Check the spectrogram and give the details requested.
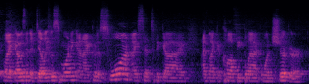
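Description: A man in his thirties doing a stand-up comedy routine, theatrical, with mock-formal flourishes. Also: fairly high pitch. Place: small dark comedy bar. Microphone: handheld stage microphone. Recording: roomy club sound, distant, audience noise. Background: club audience.

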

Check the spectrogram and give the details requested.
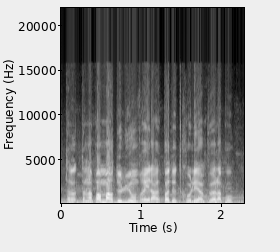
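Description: Fast cheeky young male street interviewer. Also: on the high side, music in the background. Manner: cheeky, provocative. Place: outdoor steps at a carnival. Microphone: handheld mic.

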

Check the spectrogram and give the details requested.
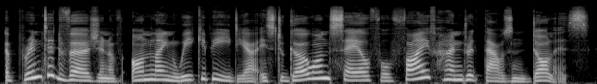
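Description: Woman, lively intonation, dry studio sound, exam listening reader. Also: mid-range voice, measured pace, no room sound. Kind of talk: scripted reading for a listening test.

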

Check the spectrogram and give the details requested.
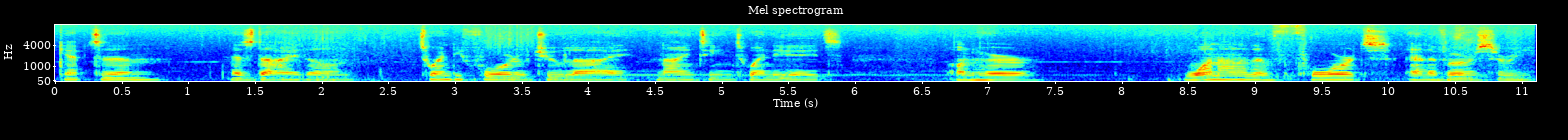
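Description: A man's voice: on the low side, level tone, takes it slowly, slight background noise, rough recording. A young man casually narrating a walk through an abandoned house, curious and pointing things out as he goes. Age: young adult. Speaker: urban explorer.

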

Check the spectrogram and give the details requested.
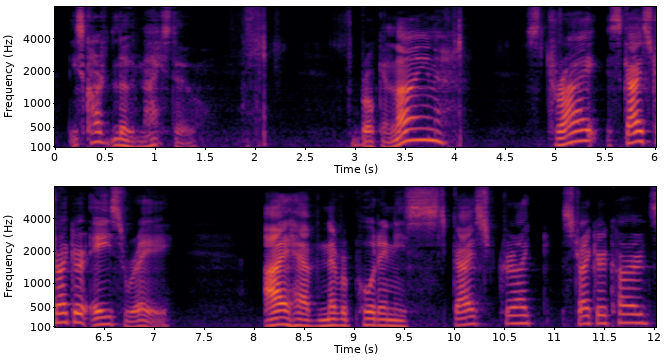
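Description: A man sits at a table late at night, quietly opening card packs and naming each pull at an unhurried pace. His voice is kept low and sounds a little dry and off. He talks in a relaxed, plain way in a middle register. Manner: hushed, unhurried, reading card names aloud. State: voice a bit off, dry throat. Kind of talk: casual pack-opening commentary.

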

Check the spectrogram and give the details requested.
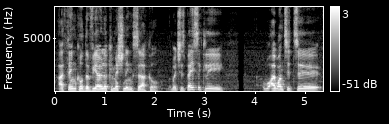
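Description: A man's voice: on the high side, normal speed, a bit bright. A man in his thirties from Britain, a musician guest on a video-call interview, talking in an earnest, outspoken way from a small attic room. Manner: earnest and outspoken, with you-knows. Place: small home room under a sloped roof. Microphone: laptop webcam on a video call.

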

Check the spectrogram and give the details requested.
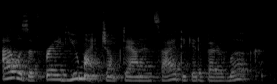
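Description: A woman voicing a bold, quick-witted young country girl in a storybook, sweetly polite and cunning. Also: fairly low pitch, pitched below the performer's own voice, natural voice. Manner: pleading, sweetly cunning folksy talk. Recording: roomy echo, some background noise.

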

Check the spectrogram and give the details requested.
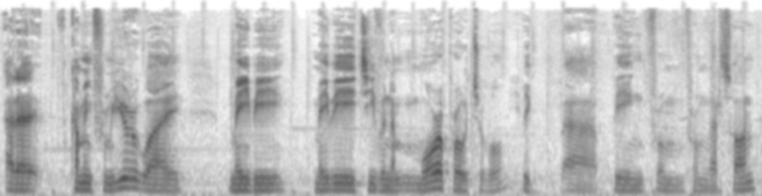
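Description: A man from Chile, a winery general manager, talking casually about wine with many halting restarts. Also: mid-range voice, steady tone, slight background noise. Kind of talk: casual conversation.

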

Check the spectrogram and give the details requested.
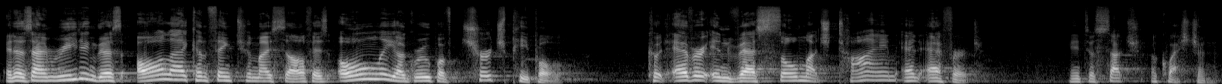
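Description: An older man preaches in a mellow, soft-edged voice that carries through a reverberant church. He speaks slowly and deliberately, in the conversational style of a minister explaining things to a congregation. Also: on the high side, lively intonation. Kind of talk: conversational sermon. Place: large church sanctuary, indoors.

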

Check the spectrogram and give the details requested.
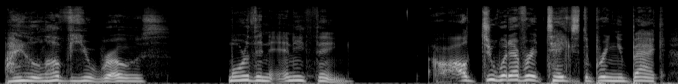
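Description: An actor playing a devoted, lovestruck young knight in an audio drama, speaking in a halting, earnest and emotional way. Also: male voice, a little high, lively intonation, mellow, no echo, clean studio sound. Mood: grieving, pleading. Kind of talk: intimate audio drama acting.

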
